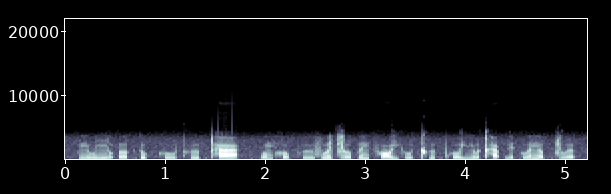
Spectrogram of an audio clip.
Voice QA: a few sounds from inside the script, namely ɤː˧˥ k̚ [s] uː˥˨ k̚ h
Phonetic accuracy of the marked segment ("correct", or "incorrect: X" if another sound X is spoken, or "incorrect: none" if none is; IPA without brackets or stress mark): correct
